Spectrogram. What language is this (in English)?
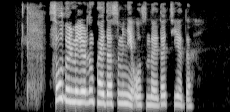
Kazakh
